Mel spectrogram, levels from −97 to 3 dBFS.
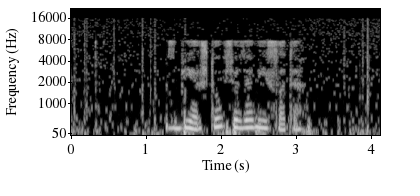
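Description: Speech marred throughout by overdone noise removal: the spectrogram shows gaps and isolated twinkling specks where bands near the noise floor were gated away.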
